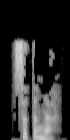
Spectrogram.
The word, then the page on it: setengah: Indonesian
